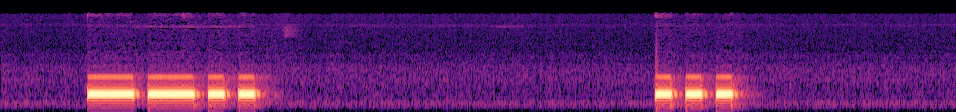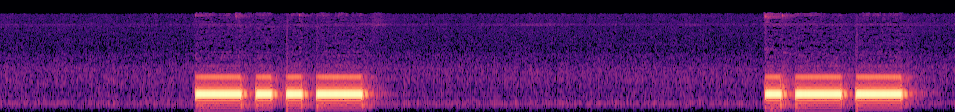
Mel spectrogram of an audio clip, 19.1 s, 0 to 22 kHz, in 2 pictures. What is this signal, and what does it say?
Morse code, heard as a keyed tone, about 8 wpm, 650 Hz. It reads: Z S X W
